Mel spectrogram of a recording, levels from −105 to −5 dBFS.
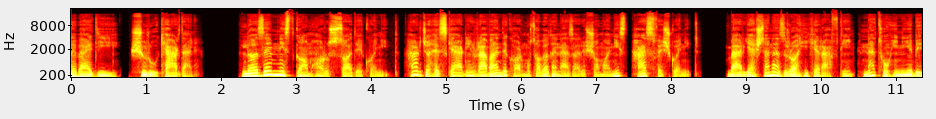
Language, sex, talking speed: Persian, male, 155 wpm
